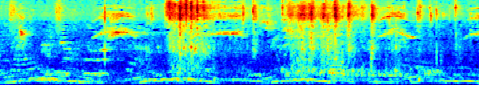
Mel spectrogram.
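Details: Homing pigeons cooing indoors, low throaty coos rising and falling about once a second, repeated through the recording with some clatter in the background.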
